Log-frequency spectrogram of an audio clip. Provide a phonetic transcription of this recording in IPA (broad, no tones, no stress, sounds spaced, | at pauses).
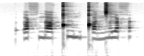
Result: ʔ ɐ ħ n a ǃ ɨ m ǃ a ŋ͡ǀ ɘ ħ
